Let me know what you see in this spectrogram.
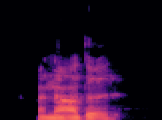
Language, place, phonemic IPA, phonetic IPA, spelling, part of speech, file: Hindi, Delhi, /ə.nɑː.d̪əɾ/, [ɐ.näː.d̪ɐɾ], अनादर, noun, LL-Q1568 (hin)-अनादर.wav
- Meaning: disrespect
